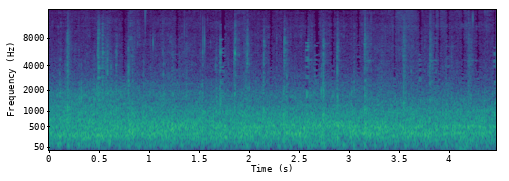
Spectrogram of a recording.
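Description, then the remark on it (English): A steam locomotive engine working harder as the regulator is opened further and steam chest pressure rises: a dense, steady mechanical roar with quick, regular chuffing beats running through it, with no one speaking. “If I open the regulator more, that goes up, and you can hear it working harder.”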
